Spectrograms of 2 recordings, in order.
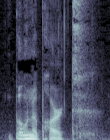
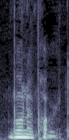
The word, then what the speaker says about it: Bonaparte: 아, 베토벤은 원래 이 교향곡을 프랑스의 나폴레옹에게 바치려고 했기 때문에 원래 붙인 제목은 이거 뭐라 어떻게 발음해야 되죠? – Bonaparte. – Bonaparte.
